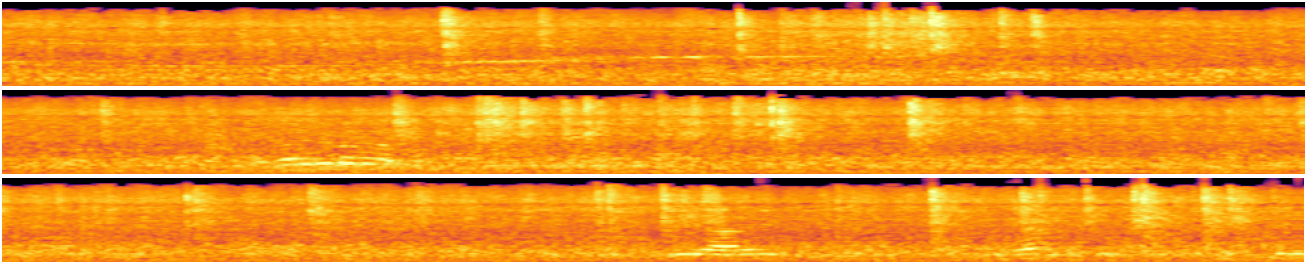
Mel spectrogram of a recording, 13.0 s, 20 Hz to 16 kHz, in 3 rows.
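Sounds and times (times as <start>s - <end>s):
grain cleaning machine humming: 0.0s - 13.0s
grains ticking down chutes: 0.0s - 13.0s.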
